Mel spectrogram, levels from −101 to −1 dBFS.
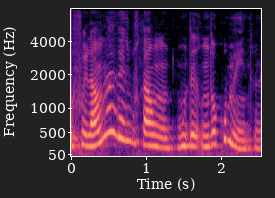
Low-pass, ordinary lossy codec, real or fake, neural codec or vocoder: none; none; fake; codec, 16 kHz, 8 kbps, FreqCodec, larger model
